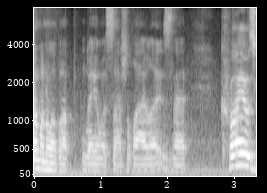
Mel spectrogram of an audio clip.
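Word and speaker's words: Layla: well guess sort of the pronunciation in game is Lea but that's kind of like the whole Candace Kake thing and that in Arabic I believe it's more like Lila so it's sort of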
